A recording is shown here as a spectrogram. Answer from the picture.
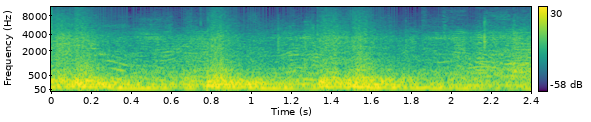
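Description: Drums of a cornet-and-drum band beating a string of sharp strokes, over crowd chatter.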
